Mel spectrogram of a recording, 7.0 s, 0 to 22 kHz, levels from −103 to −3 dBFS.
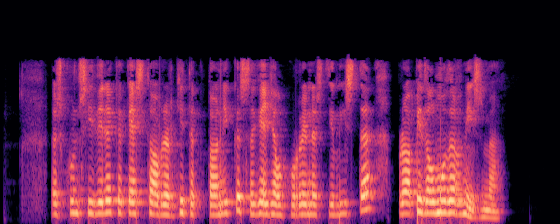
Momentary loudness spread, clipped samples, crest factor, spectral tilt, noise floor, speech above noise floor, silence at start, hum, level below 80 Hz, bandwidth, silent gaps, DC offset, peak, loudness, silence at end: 9 LU; under 0.1%; 16 dB; -5 dB/octave; under -90 dBFS; over 73 dB; 0.65 s; none; -56 dBFS; 7.8 kHz; none; under 0.1%; -2 dBFS; -18 LUFS; 0.75 s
